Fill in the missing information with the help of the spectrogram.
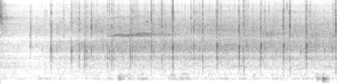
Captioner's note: audience claps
